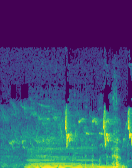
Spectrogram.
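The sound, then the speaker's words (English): A Cetti's warbler gives a few short, sharp bursts of loud song, heard over a steady, low droning tone that runs through most of the moment. “A pity that the bittern doesn't call quite as loudly as a Chetty's warbler.”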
